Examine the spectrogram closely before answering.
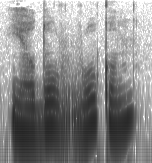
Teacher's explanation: ضاد زبان کی سائڈ سے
